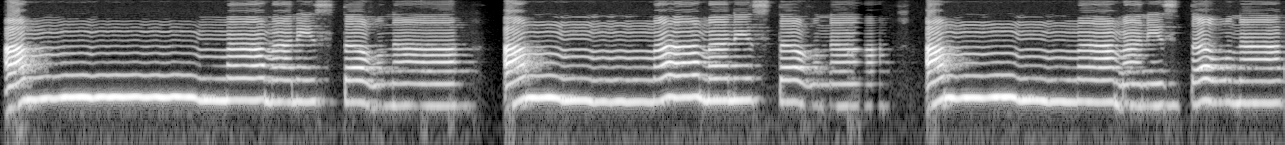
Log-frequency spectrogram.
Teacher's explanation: ام میں میم مشدد کا غنہ کرنا ہے، میم کے اوپر شد ہے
